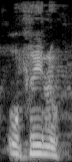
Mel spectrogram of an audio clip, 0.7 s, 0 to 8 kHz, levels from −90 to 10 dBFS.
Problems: background sounds at intervals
